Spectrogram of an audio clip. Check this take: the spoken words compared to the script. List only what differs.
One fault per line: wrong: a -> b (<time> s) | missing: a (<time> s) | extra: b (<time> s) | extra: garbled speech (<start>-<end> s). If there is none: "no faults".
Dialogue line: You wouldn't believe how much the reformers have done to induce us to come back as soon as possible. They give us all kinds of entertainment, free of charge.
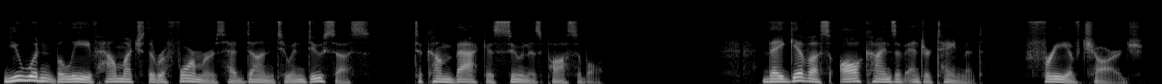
wrong: have -> had (2.2 s)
